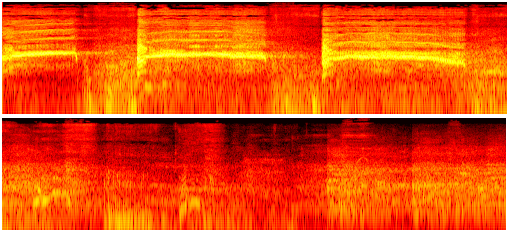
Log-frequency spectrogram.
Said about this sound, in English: a pug dog can actually scream like a human if you try to cut its nails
